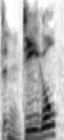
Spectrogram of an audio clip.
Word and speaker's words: deagle: We don't call them desert eagles when they're gold. It's pronounced deagle.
